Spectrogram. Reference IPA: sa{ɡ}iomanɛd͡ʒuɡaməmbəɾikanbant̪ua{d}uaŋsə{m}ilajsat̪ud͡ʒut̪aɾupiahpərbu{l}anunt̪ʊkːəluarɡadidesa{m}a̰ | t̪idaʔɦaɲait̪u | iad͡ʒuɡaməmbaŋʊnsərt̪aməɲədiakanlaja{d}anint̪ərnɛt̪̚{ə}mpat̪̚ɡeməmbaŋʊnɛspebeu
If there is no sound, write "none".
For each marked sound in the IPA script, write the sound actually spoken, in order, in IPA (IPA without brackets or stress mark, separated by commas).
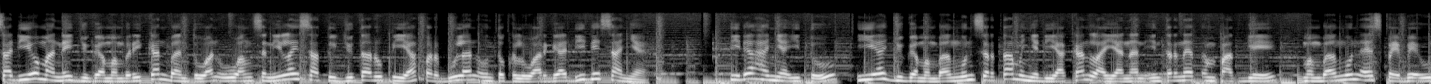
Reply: d, n, n, l, ɲ, n, ə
